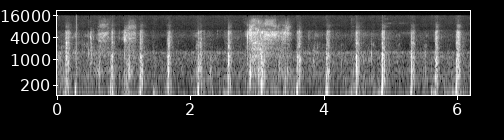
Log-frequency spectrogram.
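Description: Close-miked chewing of a mouthful of jjamppong noodles and vegetables: wet mouth clicks and smacks, about two or three a second, with a short breath about three seconds in.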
